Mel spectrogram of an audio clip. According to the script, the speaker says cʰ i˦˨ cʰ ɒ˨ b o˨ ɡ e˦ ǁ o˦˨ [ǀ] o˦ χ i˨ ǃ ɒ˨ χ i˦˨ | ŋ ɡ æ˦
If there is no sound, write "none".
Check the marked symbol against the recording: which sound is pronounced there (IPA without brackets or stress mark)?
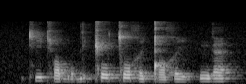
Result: ǀ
